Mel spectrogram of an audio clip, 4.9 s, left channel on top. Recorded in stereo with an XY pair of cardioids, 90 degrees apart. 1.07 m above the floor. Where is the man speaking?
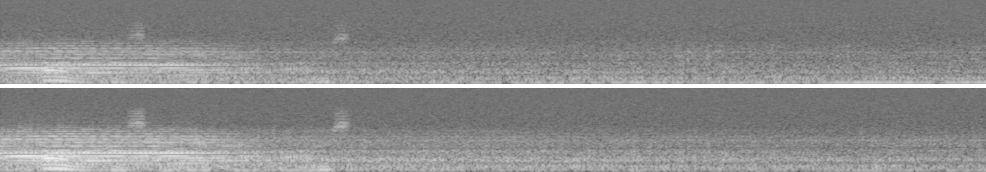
50° right.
